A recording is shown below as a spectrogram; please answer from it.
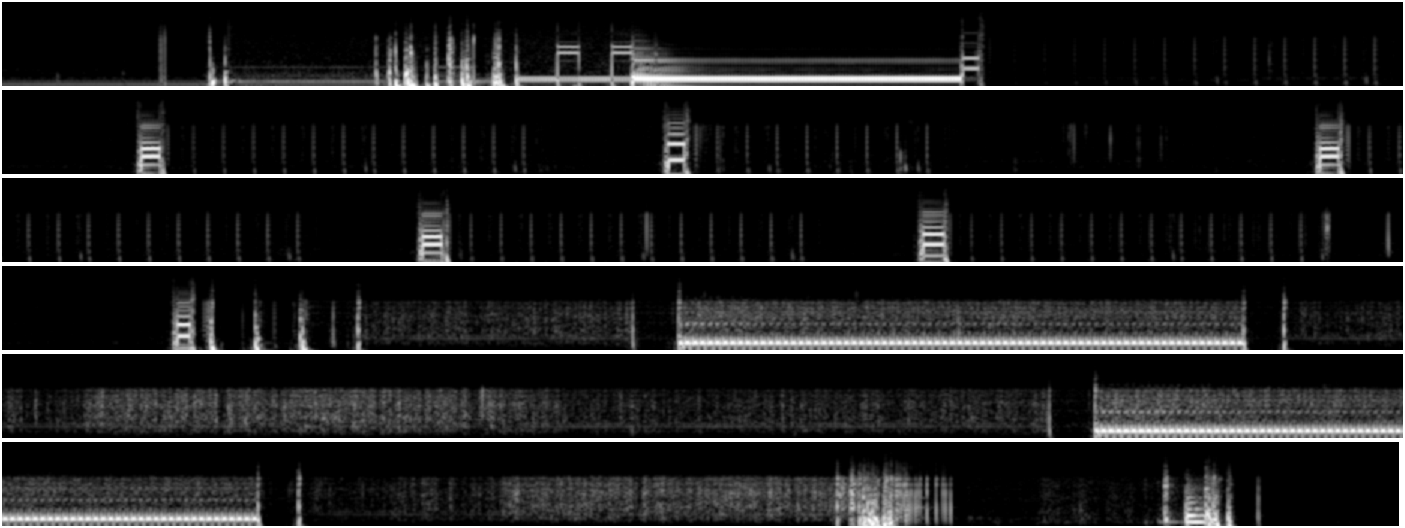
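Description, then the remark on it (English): Telephone line tones and clicks while resetting a trunk and calling the weather line: a short warbling tone burst, then a slow, evenly spaced series of sharp hook-flash clicks flashing a series of ones, interrupted by two loud, buzzy sustained tones. No voices. “so she's just going to pick up the phone and hang it up, and then I'm going to reset the trunk and call the weather. Of course, I can't do that with a touch tone dial, so I'll be flashing a bunch of ones.”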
